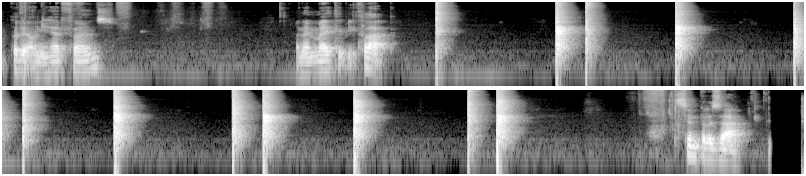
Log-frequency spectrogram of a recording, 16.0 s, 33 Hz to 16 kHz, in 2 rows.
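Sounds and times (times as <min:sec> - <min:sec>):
hand claps in rhythm: 0:04.3 - 0:04.6, 0:05.5 - 0:06.1, 0:06.8 - 0:07.1, 0:07.9 - 0:08.5, 0:09.1 - 0:09.5, 0:10.3 - 0:11.9, 0:12.7 - 0:13.3.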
